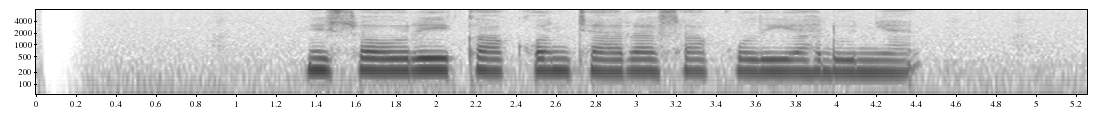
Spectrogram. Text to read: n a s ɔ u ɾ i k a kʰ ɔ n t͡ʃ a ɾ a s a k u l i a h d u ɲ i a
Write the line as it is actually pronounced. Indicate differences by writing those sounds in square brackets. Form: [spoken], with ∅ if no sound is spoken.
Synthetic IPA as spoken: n [i] s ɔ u ɾ i k a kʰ ɔ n t͡ʃ a ɾ a s a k u l i a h d u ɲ i a

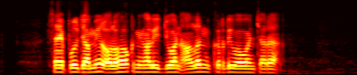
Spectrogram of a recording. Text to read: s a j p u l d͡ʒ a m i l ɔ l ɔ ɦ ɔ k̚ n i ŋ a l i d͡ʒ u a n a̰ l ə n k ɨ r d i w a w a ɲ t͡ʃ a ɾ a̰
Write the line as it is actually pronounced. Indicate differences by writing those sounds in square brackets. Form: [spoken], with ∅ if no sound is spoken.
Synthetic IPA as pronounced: s a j p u l d͡ʒ a m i l ɔ l ɔ ɦ ɔ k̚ n i ŋ a l i d͡ʒ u a n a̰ l ə n k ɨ r d i w a w a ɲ t͡ʃ a ɾ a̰

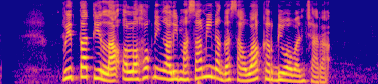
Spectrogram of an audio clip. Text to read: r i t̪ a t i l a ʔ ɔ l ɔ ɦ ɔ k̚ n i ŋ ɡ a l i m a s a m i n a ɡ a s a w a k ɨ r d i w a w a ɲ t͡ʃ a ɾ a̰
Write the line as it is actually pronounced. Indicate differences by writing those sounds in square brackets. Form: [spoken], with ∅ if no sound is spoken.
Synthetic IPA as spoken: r i t̪ a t i l a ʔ ɔ l ɔ ɦ ɔ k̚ n i ŋ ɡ a l i m a s a m i n a ɡ a s a w a k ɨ r d i w a w a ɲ t͡ʃ a ɾ a̰

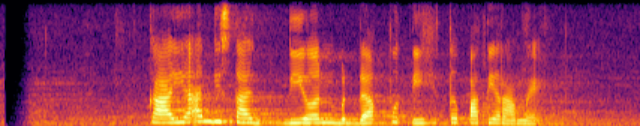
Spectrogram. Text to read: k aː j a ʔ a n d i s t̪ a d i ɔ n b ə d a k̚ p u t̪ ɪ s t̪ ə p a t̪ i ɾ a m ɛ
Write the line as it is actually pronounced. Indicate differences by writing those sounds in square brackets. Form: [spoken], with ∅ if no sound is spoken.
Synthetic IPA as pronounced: k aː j a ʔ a n d i s t̪ a d i ɔ n b ə d a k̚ p u t̪ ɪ [h] t̪ ə p a t̪ i ɾ a m ɛ

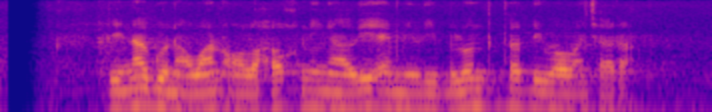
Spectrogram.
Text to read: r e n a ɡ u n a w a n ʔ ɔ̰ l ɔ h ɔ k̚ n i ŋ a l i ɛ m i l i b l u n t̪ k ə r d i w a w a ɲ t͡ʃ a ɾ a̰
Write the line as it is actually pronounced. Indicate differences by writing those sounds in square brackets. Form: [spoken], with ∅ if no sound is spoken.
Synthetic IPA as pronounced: r [i] n a ɡ u n a w a n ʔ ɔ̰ l ɔ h ɔ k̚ n i ŋ a l i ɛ m i l i b l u n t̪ k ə r d i w a w a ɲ t͡ʃ a ɾ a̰

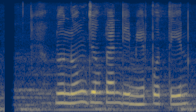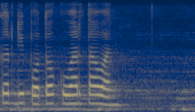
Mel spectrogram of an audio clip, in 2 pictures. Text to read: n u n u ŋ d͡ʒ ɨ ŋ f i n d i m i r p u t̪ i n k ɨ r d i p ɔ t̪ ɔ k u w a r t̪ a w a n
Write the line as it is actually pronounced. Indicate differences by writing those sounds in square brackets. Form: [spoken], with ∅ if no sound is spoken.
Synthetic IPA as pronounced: n u n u ŋ d͡ʒ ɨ ŋ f [ɛ] n d i m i r p u t̪ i n k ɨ r d i p ɔ t̪ ɔ k u w a r t̪ a w a n

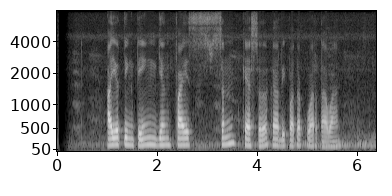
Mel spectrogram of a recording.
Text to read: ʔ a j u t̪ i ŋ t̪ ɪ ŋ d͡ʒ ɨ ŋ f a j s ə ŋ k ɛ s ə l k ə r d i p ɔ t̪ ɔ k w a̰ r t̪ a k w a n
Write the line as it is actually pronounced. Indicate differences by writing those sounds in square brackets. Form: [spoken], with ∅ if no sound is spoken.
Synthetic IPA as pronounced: ʔ a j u t̪ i ŋ t̪ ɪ ŋ d͡ʒ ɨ ŋ f a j s ə [n] k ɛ s ə l k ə r d i p ɔ t̪ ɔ k w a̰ r t̪ a [∅] w a n

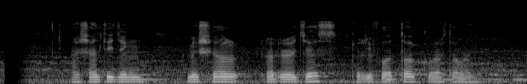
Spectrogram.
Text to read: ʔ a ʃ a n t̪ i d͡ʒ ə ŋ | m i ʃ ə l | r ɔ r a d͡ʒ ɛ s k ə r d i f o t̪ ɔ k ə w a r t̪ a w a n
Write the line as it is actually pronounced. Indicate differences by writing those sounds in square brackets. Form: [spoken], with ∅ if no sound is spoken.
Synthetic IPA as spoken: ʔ a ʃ a n t̪ i d͡ʒ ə ŋ | m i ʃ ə l | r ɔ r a d͡ʒ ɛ s k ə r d i f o t̪ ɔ k ə w a r t̪ a w a n

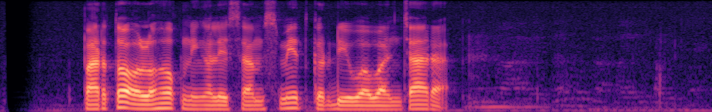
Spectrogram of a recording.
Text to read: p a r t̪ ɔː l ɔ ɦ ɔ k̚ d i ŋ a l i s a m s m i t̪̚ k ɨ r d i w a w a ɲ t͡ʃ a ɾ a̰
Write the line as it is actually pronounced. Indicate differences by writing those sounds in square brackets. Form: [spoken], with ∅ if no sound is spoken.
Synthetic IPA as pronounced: p a r t̪ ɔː l ɔ ɦ ɔ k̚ [n] i ŋ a l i s a m s m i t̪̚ k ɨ r d i w a w a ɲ t͡ʃ a ɾ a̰

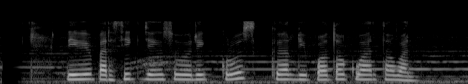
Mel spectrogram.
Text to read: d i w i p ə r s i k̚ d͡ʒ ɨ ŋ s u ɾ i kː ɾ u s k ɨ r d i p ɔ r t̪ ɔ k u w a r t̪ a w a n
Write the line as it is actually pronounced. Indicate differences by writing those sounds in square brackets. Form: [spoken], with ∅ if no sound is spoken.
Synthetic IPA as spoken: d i w i p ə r s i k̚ d͡ʒ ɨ ŋ s u ɾ i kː ɾ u s k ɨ r d i p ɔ [∅] t̪ ɔ k u w a r t̪ a w a n

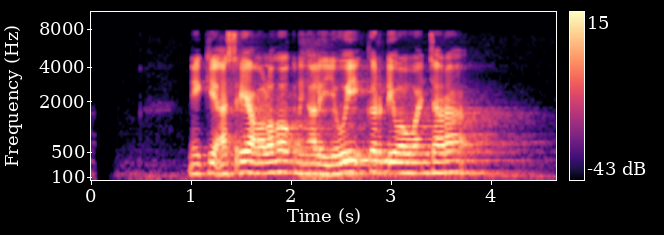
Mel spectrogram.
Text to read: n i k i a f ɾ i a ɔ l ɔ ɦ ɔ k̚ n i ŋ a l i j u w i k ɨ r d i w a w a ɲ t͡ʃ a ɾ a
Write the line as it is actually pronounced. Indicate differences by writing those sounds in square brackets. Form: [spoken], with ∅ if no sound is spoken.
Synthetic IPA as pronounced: n i k i a [s] ɾ i a ɔ l ɔ ɦ ɔ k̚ n i ŋ a l i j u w i k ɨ r d i w a w a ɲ t͡ʃ a ɾ a

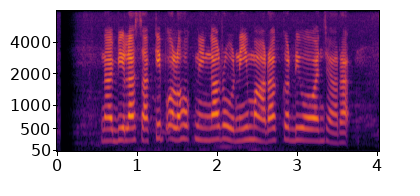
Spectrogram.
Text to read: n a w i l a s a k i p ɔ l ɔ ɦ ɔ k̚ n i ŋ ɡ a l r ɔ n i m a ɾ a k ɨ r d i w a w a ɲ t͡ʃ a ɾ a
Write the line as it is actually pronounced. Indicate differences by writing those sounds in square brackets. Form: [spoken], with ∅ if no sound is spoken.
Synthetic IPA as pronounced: n a [b] i l a s a k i p ɔ l ɔ ɦ ɔ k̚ n i ŋ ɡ a l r [u] n i m a ɾ a k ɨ r d i w a w a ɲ t͡ʃ a ɾ a

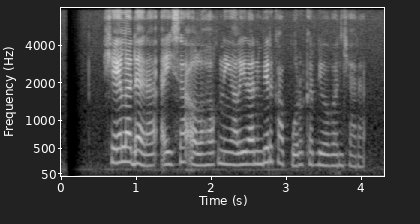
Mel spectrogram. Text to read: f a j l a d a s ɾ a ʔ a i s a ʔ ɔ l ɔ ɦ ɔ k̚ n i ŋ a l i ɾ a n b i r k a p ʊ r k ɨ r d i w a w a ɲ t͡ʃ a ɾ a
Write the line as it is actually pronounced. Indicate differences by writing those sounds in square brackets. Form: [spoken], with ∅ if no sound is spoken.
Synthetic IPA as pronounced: [ʃ] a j l a d a [∅] ɾ a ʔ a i s a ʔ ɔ l ɔ ɦ ɔ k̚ n i ŋ a l i ɾ a n b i r k a p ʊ r k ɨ r d i w a w a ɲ t͡ʃ a ɾ a

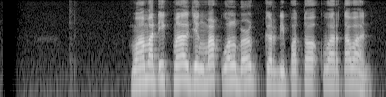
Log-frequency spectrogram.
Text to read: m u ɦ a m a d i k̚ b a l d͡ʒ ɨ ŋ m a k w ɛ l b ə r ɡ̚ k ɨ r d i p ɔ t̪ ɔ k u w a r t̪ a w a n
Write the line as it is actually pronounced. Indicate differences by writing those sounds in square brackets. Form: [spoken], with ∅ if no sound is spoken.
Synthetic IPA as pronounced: m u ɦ a m a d i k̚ [m] a l d͡ʒ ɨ ŋ m a k w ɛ l b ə r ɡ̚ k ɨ r d i p ɔ t̪ ɔ k u w a r t̪ a w a n

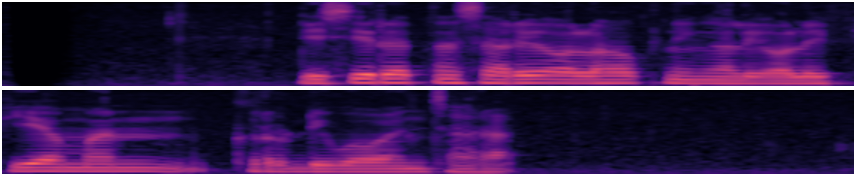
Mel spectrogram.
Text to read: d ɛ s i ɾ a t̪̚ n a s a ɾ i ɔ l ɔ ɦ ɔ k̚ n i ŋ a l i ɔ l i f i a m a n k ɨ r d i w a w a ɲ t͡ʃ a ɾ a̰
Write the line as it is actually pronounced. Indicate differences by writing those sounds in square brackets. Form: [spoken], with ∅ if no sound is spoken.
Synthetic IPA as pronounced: d [i] s i ɾ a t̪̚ n a s a ɾ i ɔ l ɔ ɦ ɔ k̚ n i ŋ a l i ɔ l i f i a m a n k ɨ r d i w a w a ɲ t͡ʃ a ɾ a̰

